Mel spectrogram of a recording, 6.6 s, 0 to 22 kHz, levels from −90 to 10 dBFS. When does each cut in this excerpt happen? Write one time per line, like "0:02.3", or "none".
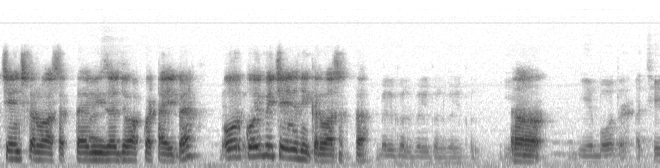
none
